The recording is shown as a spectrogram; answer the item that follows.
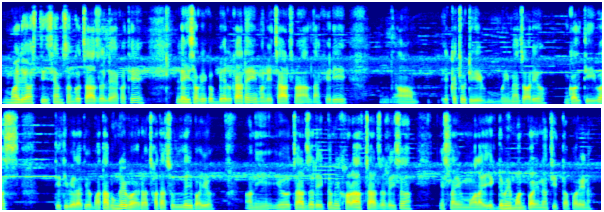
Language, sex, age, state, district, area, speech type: Nepali, male, 18-30, West Bengal, Kalimpong, rural, spontaneous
